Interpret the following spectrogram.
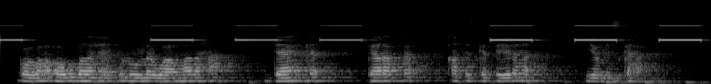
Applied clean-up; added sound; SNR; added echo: none; Alarm; -1 dB; reverberation time 1.1 s.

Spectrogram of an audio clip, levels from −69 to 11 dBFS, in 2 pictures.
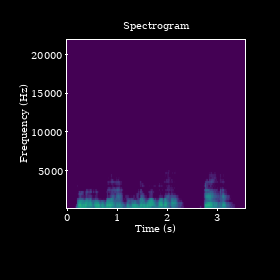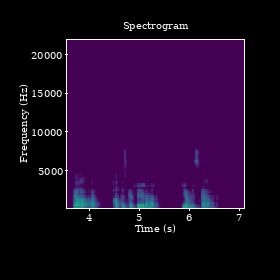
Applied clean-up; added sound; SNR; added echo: neural mask model DeepFilterNet 3.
